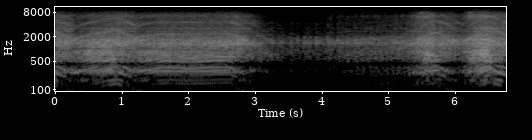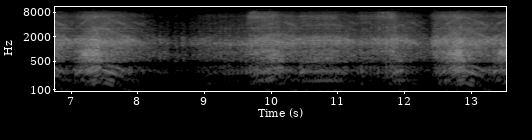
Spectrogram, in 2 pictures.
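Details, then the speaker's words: 1980 Honda Goldwing on first start after sitting many years, carbs just rebuilt, on choke: uneven bursts with rising and falling revs, rough running; further carb tuning needed. "well that sounds pretty damn good to me out of that one cylinder there"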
